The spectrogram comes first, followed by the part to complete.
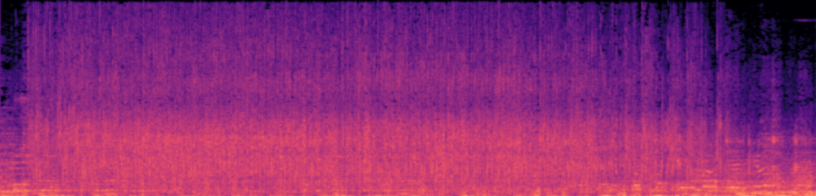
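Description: A long string of firecrackers crackling densely, starting suddenly and dying away after about seven seconds. Dance music with a steady bass beat plays underneath.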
